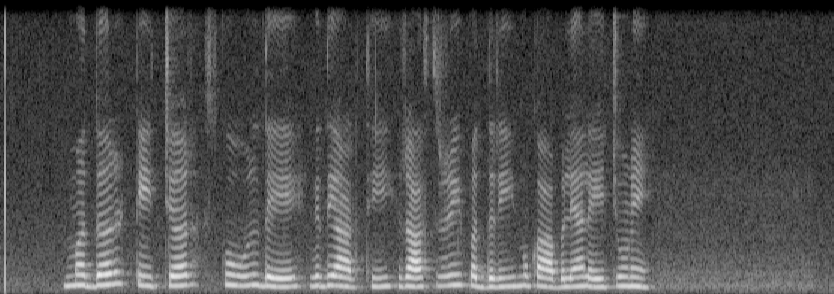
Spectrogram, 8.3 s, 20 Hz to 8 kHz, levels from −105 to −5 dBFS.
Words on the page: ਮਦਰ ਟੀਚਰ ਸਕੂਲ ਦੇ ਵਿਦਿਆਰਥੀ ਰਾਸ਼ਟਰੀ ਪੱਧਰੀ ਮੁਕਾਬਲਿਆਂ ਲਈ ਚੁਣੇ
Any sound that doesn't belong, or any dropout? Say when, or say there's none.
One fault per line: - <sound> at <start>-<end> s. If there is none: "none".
none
